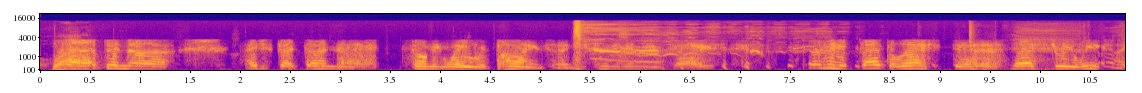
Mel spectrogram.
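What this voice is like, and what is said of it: Tired, exhausted-sounding voice. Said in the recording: “You sound exhausted.”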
